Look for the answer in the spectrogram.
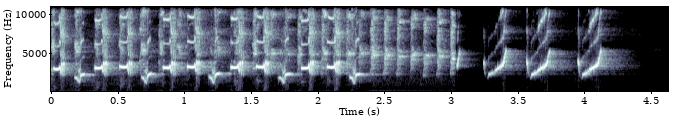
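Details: Training song of a Black-winged myna with full fill-in phrases, used to get other starlings singing: a steady series of harsh, clipped notes slowing down, then three loud upward-sweeping whistles before silence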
